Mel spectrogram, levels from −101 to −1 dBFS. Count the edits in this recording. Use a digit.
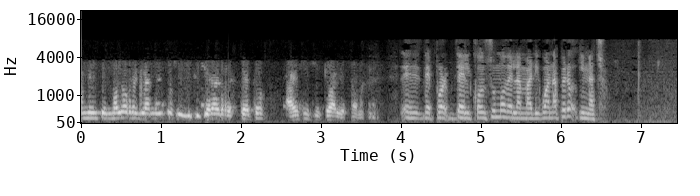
2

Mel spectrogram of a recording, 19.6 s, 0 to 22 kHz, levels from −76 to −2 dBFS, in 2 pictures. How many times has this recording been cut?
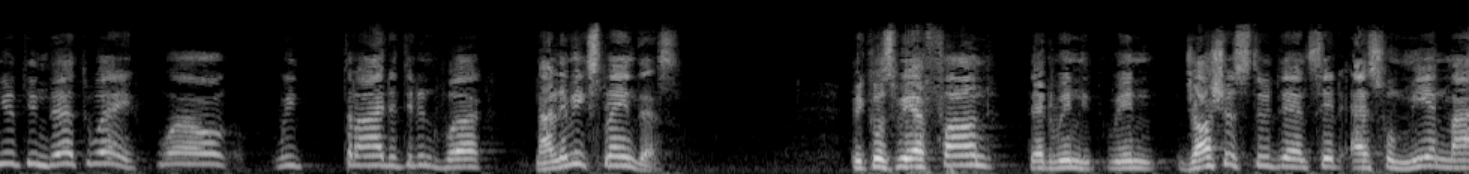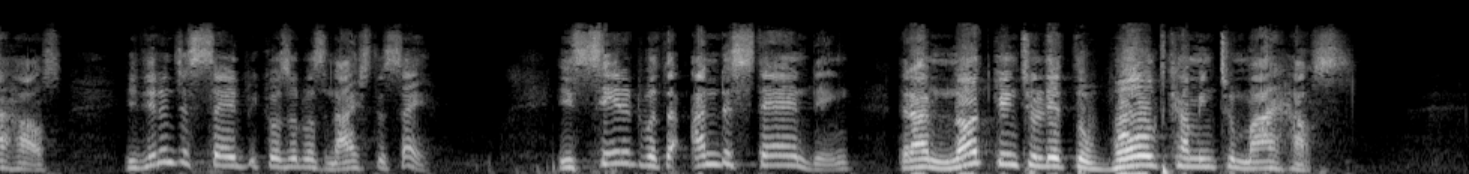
1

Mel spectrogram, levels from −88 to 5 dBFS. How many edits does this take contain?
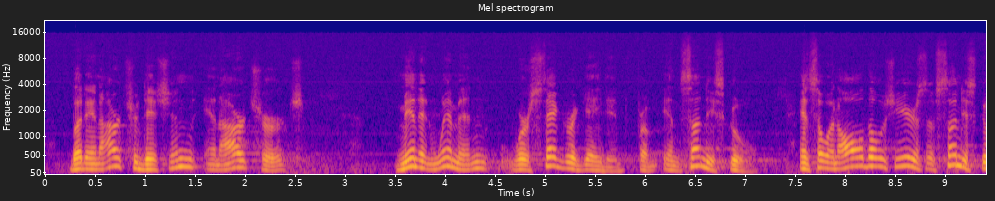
1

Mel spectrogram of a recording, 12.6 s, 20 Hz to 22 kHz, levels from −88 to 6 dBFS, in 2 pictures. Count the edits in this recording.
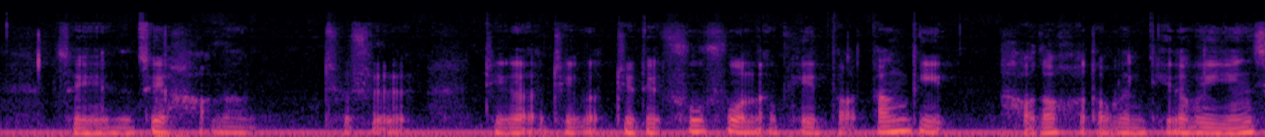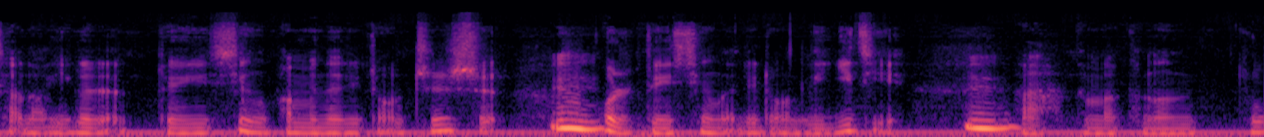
1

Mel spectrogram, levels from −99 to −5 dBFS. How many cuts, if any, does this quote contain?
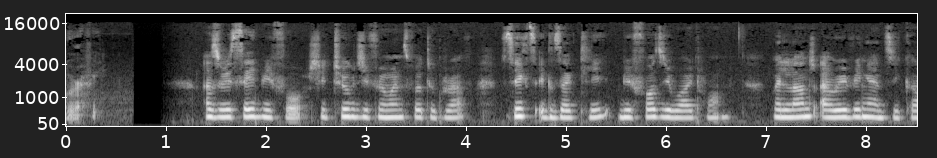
0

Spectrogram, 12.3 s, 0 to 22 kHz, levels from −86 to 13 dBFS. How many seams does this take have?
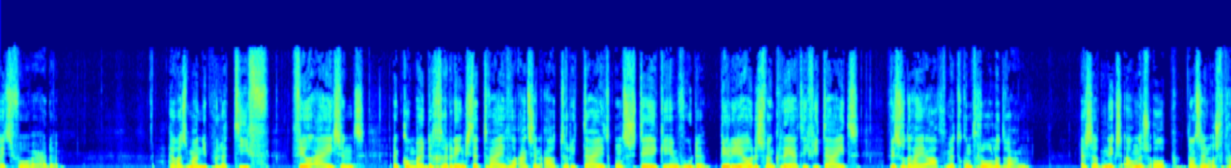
3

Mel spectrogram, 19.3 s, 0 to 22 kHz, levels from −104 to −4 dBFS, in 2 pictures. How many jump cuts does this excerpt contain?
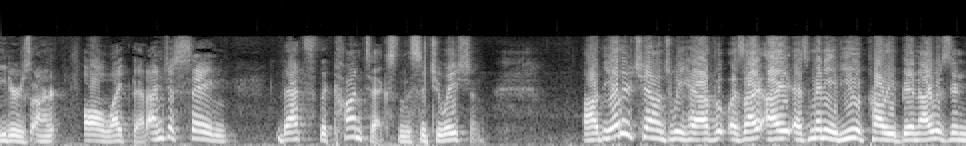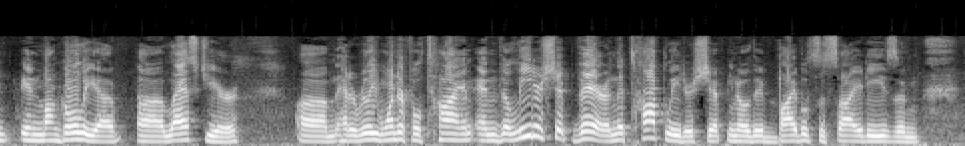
0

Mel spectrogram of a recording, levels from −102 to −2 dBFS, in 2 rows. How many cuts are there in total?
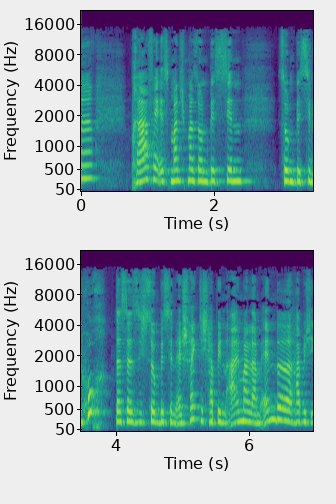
1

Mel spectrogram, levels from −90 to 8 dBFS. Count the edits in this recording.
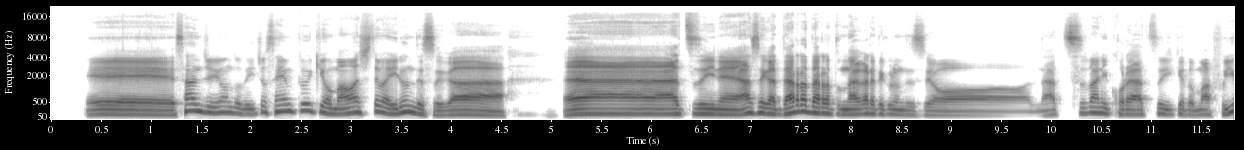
0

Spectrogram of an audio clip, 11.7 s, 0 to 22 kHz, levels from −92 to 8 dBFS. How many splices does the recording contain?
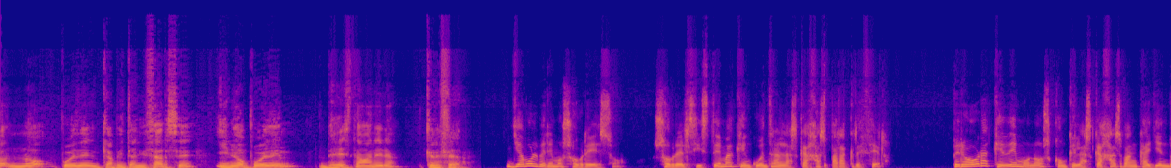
1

